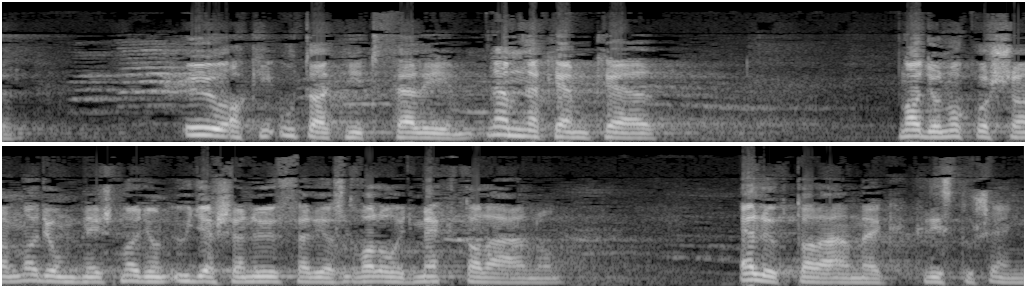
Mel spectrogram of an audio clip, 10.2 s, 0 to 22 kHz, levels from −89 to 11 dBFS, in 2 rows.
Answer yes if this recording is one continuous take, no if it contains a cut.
no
